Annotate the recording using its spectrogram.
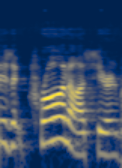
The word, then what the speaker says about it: chronos: That's how it be pronounced in the Greek, chronos.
